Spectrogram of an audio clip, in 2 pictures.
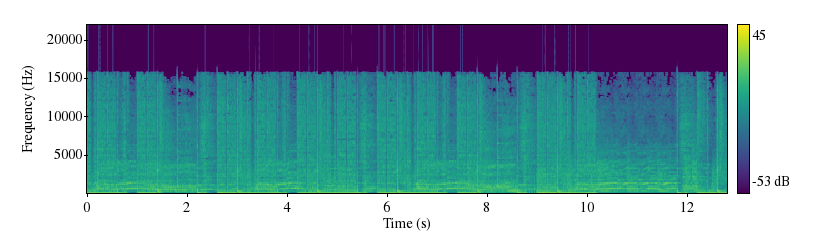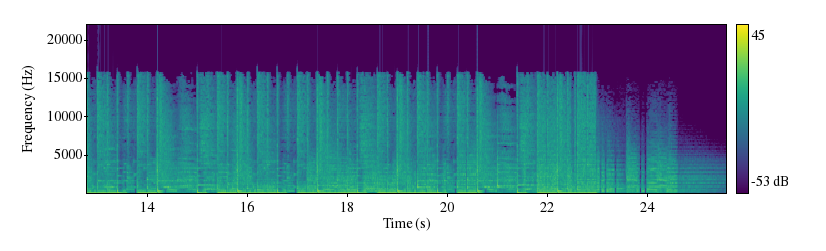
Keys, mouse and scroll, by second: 0.0-0.1 typing, 0.4 Return, 1.0-2.2 right drag, 2.3 click, 5.6 F10, 6.9 click, 8.1-10.9 typing, 12.0 click, 14.0-16.4 typing, 17.0 click, 17.9-19.4 typing, 20.3 click, 21.6 right click, 21.8 click, 21.8 F10, 22.5 click, 24.7-25.5 typing.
